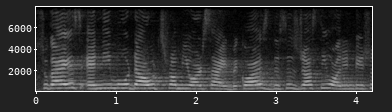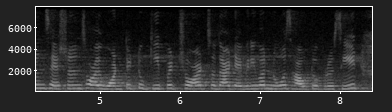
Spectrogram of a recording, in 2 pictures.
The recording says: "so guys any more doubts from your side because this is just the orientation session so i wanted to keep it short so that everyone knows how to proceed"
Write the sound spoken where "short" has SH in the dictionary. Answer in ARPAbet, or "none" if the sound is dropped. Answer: SH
